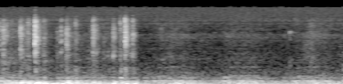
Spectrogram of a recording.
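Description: Computer keyboard typing: a quick run of keystrokes entering a number, about ten clicks in the first two seconds, then only a low hum.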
